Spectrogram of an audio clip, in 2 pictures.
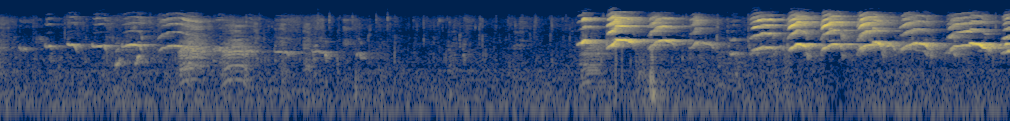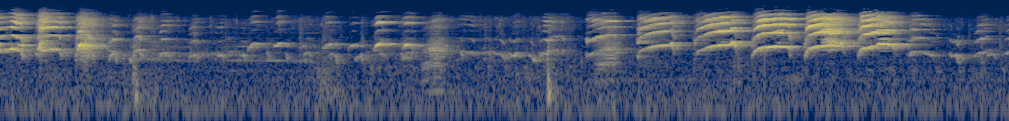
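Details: Six-week-old dachshund puppies at eating time, with a white Japanese Spitz among them; overlapping high whiny yelps, quiet at first, then a dense chorus of rising and falling squeals from about six seconds on.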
